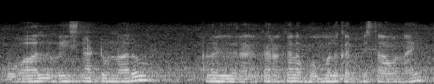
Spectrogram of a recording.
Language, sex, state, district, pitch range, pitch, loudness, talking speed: Telugu, male, Telangana, Mahabubabad, 130-145 Hz, 140 Hz, -15 LUFS, 110 wpm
